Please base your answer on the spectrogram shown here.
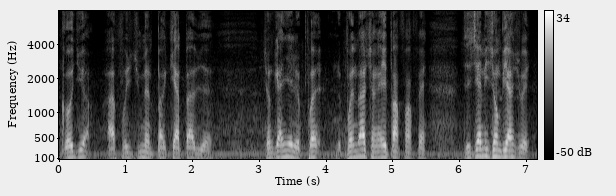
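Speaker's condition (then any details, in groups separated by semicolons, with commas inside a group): Throat cancer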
